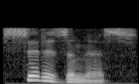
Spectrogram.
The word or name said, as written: citizeness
